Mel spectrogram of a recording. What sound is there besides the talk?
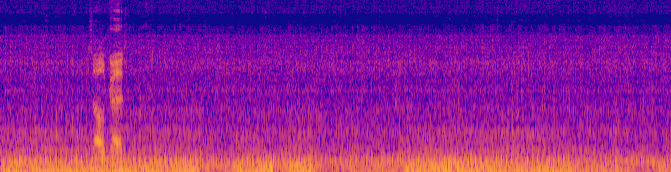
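boat engine running on the Caledonian canal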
